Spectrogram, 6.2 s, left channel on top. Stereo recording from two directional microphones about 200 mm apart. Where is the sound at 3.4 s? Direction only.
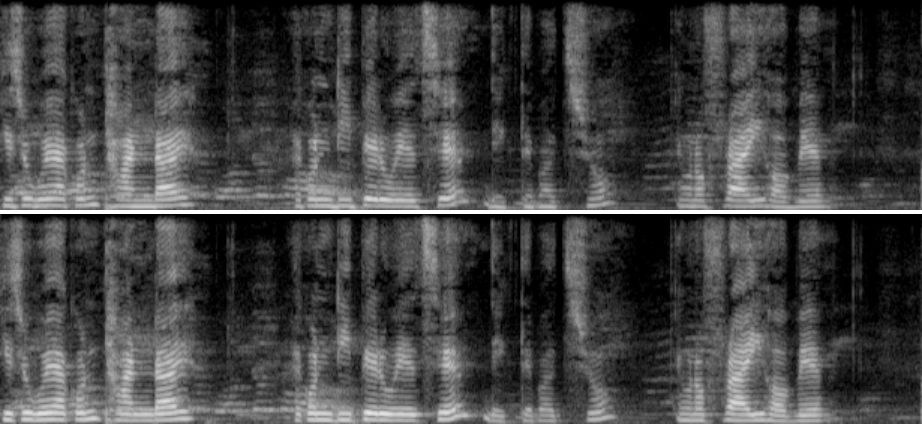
35° right (ahead or behind).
